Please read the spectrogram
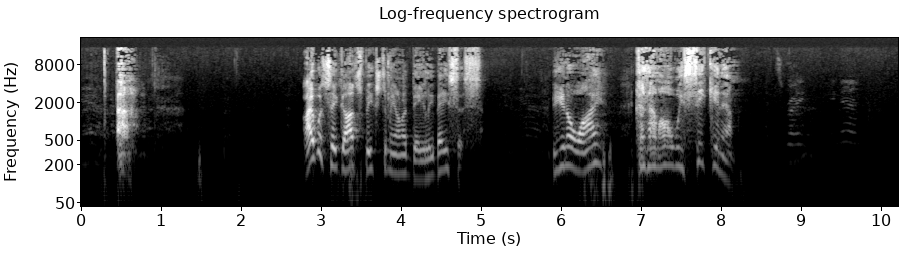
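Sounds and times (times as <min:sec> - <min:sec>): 
person clearing throat: 0:00.4 - 0:00.8
speech: 0:02.8 - 0:05.1, 0:05.9 - 0:08.3.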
